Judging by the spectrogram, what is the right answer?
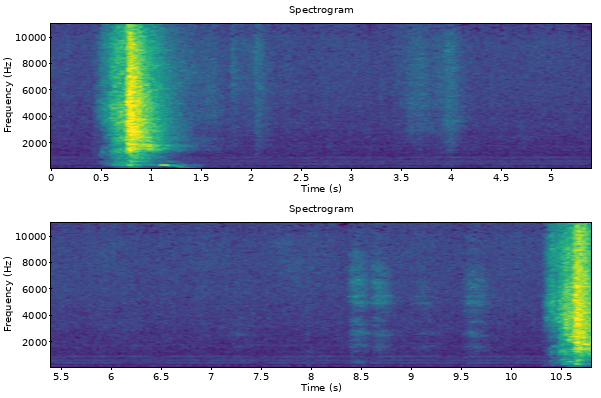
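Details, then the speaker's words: Adult male sneezing helplessly in a sneezing fit, with watering eyes and a streaming nose: two forceful sneezes, one at the start and one at the end, with quiet room noise between. "This is a sneezing explosion. Not done."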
